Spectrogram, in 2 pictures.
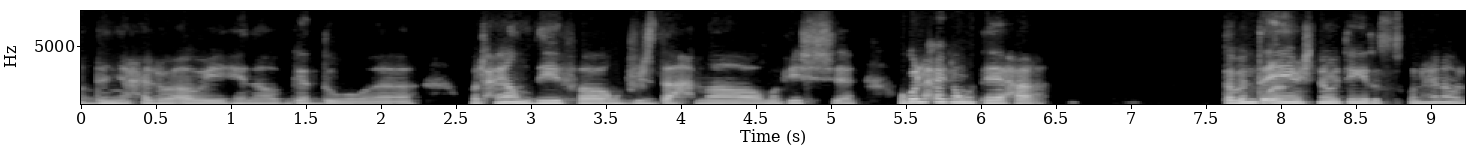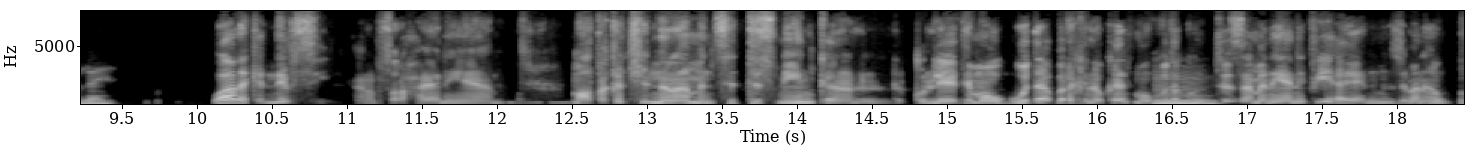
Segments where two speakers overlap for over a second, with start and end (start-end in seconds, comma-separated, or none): none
